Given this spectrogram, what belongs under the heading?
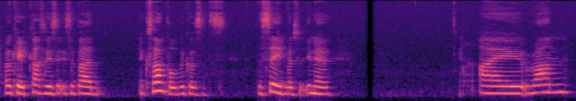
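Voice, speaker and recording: A woman's voice: on the high side, fairly even intonation, slow pace, pauses often. A woman from north of Stockholm with a Swedish accent, chatting casually as a language tutor and repeating example phrases. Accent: Swedish, slightly northern. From Sweden, north of Stockholm. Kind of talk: casual video lesson.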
